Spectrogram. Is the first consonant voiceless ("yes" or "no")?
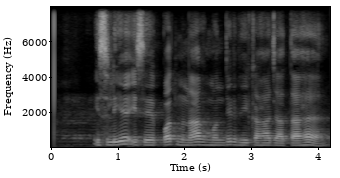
yes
